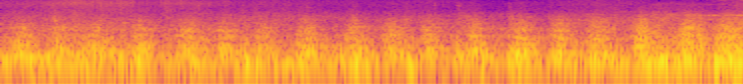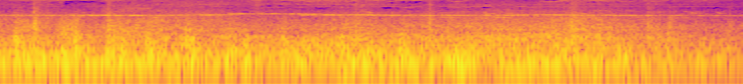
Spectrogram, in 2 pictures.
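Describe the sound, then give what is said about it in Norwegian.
A train arrives as two Danish brothers wait for it, with rhythmic wheel clatter, then high, sustained metallic squealing of brakes and wheels grows as it slows; loud, with no voices. “I første bilde står de danske brødrene og venter på toget.”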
